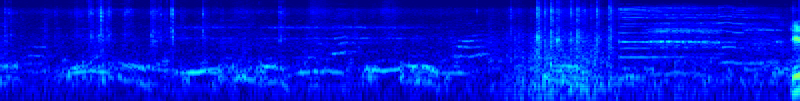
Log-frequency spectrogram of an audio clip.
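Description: Saharanpuri pigeons cooing: a run of low, soft, repeated coos, with a brief rustling noise about four seconds in.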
